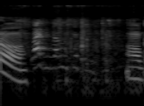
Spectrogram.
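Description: A young child's high voice calling out: a long, drawn-out cry that falls in pitch at the start, a short call after it, and another drawn-out call beginning near the end.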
